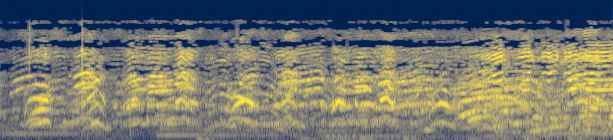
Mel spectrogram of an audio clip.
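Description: Many children's voices shouting and chattering over one another throughout, with music playing underneath.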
